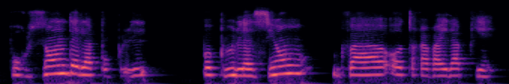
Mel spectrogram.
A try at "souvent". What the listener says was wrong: Realmente trabajar la pronunciación de esta pequeña palabra. Decimos en general, souvent, la nasal, ok, de manera que no escuchemos la N. Souvent, souvent.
